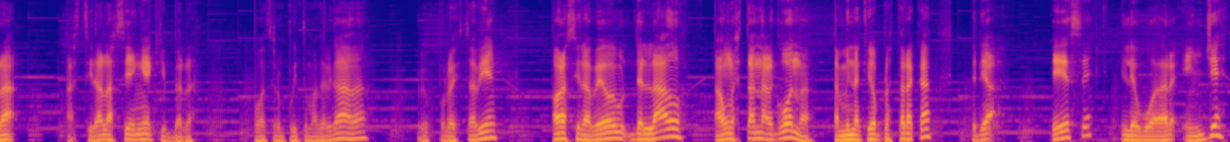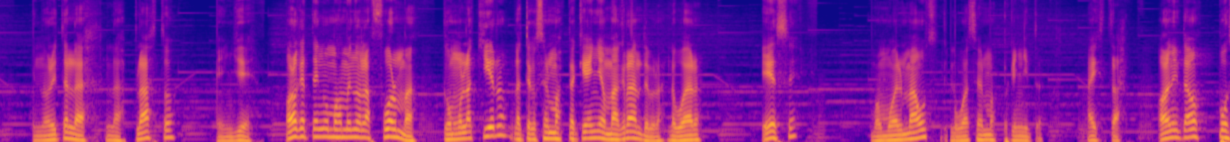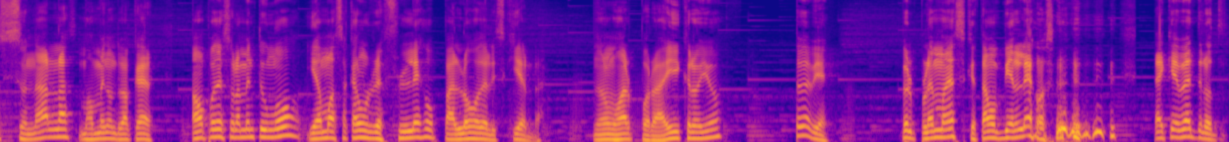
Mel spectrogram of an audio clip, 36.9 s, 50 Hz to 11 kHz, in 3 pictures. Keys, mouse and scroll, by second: 4.6 click, 6.2 KP_3, 11.1 s, 12.5 y, 14.9 click, 16.6 KP_1, 20.3 s, 22.8 click, 32.0 click, 34.4 KP_3.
